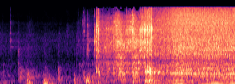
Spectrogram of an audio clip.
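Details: Cold engine starting after a faulty coolant temperature sensor (reading hot while the engine was stone-cold, causing extended crank) was replaced: brief crank catches quickly, settles into steady, even idle with no stumble; normal cold start after repair.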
